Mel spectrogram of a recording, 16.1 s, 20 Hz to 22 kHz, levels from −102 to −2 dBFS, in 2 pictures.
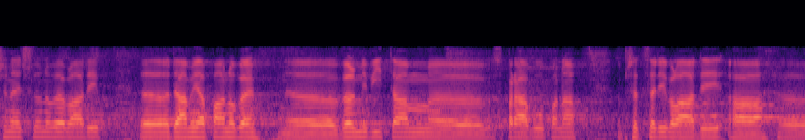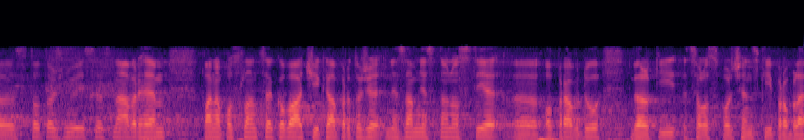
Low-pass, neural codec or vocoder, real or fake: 5.4 kHz; none; real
